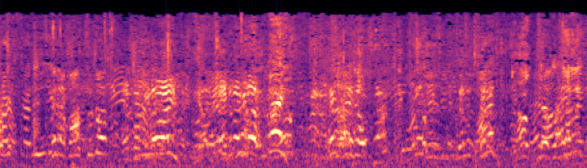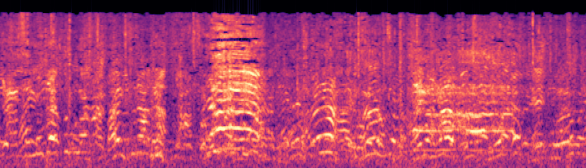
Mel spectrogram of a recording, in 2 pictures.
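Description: A crowd of men shouts and argues agitatedly close by.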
